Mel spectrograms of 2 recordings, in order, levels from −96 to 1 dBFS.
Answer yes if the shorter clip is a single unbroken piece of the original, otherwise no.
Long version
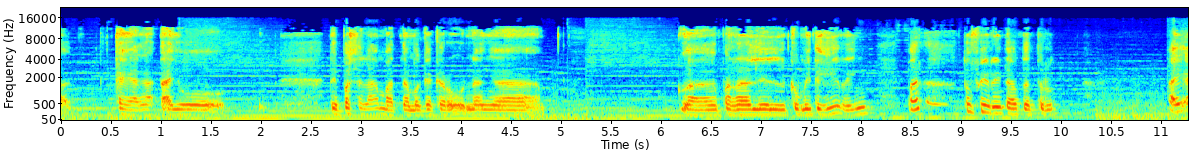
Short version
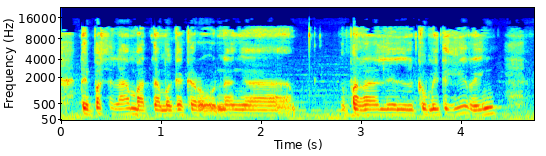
no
